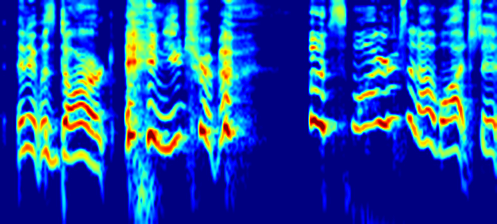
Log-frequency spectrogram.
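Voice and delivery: very high, loud, talking through tears of laughter. Telling another speaker about his fall over the cords: crying with laughter. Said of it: "I'm crying".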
